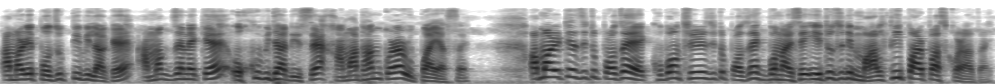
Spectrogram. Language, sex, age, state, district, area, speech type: Assamese, male, 45-60, Assam, Golaghat, urban, spontaneous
